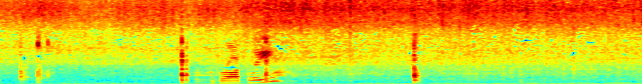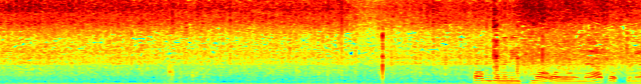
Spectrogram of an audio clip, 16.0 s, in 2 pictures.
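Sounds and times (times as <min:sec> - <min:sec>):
vegetables sizzling in a skillet: 0:00.0 - 0:16.0.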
